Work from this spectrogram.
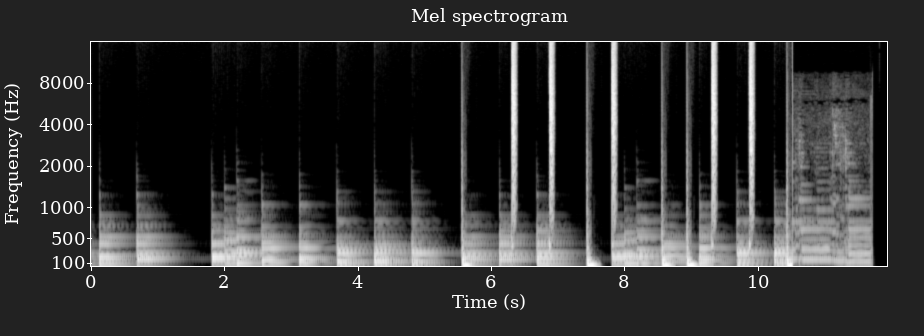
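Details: Electronic music with a drum machine and synthesizer chords that pulse in short, repeated bursts; no snoring or other animal sound.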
